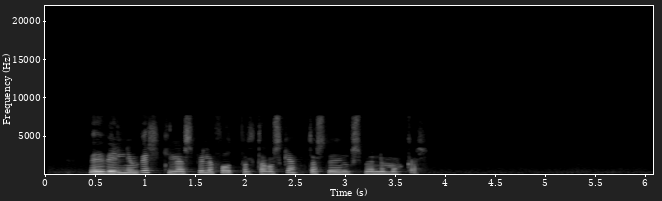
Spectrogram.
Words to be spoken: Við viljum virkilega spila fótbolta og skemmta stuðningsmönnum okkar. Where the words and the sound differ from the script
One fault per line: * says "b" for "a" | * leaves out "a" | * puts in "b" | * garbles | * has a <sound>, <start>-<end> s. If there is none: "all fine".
all fine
